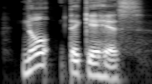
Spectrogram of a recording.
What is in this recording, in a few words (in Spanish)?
no te quejes, Spanish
